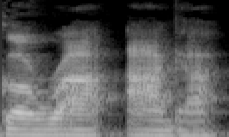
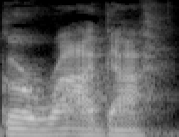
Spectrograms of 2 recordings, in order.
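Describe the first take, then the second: First: Both meeting vowels are pronounced separately. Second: The two meeting vowels merge into one. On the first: The speaker calls it wrong. "instead of gara aga" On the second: The speaker calls it right. "you hear me saying garaga"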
